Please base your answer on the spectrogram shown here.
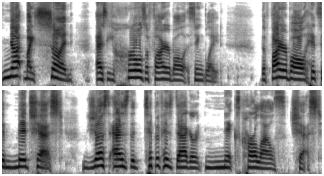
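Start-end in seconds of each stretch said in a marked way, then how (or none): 0.0-1.4 full-throated, all-out scream. Voicing a father attacking his son's attacker: screaming.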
